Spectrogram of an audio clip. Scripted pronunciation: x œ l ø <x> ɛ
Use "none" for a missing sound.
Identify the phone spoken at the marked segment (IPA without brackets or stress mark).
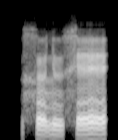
x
